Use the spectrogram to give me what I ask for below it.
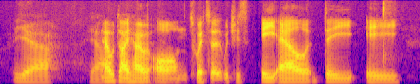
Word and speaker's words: Eldejo: It's Jason am I pronouncing that right? Is it Eldejo? Yeah. Yeah. Eldejo on Twitter, which is ELDEJO.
